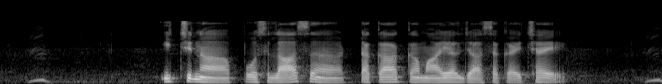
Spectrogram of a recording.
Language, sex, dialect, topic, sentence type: Maithili, male, Bajjika, agriculture, statement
